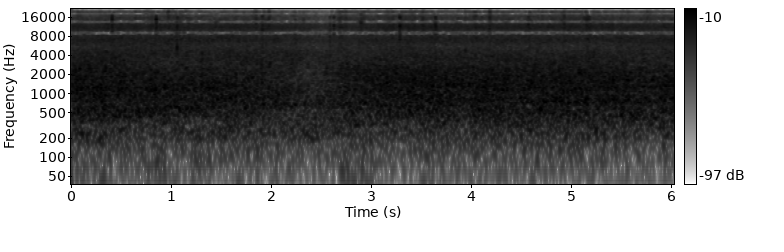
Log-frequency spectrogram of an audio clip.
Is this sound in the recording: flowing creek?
yes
